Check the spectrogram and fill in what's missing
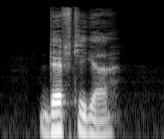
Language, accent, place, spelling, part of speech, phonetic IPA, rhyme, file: German, Germany, Berlin, deftiger, adjective, [ˈdɛftɪɡɐ], -ɛftɪɡɐ, De-deftiger.ogg
- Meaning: inflection of deftig: 1. strong/mixed nominative masculine singular 2. strong genitive/dative feminine singular 3. strong genitive plural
